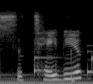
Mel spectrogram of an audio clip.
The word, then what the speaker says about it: Satavia: Well, my Facebook name is Satavia Craft, um, I don't know if I need to spell that.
